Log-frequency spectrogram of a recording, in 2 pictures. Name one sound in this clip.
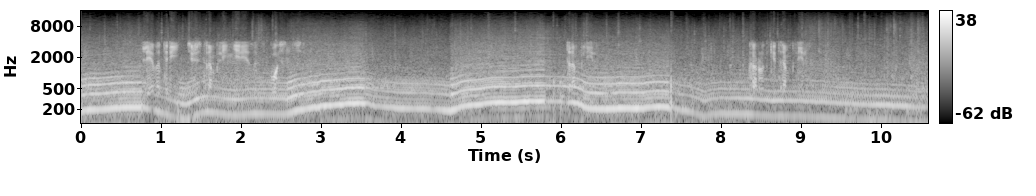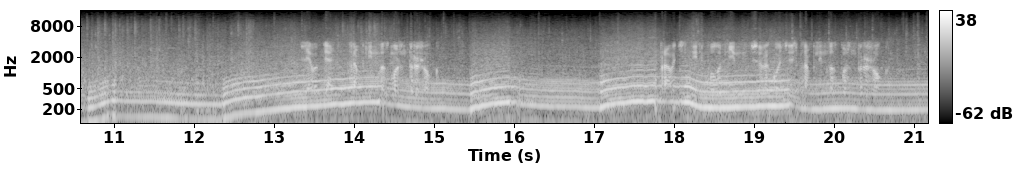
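Gravel crackles and sprays under spinning tyres.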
